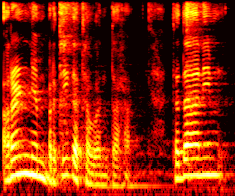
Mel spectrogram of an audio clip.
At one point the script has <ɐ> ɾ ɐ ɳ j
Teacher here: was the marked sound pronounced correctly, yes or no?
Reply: yes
